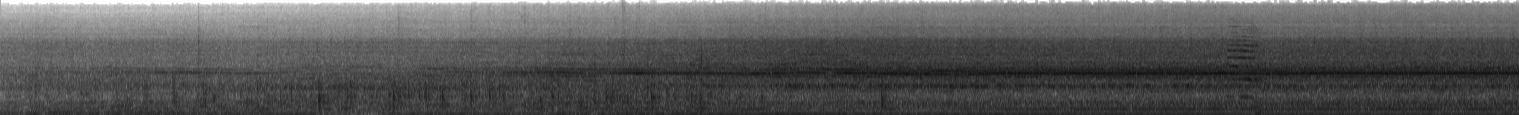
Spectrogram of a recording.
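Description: Audi sedan's engine running as the car creeps slowly in, growing steadily louder as it approaches, with a steady high whine that strengthens as it nears. A few faint crackles come in the first few seconds.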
